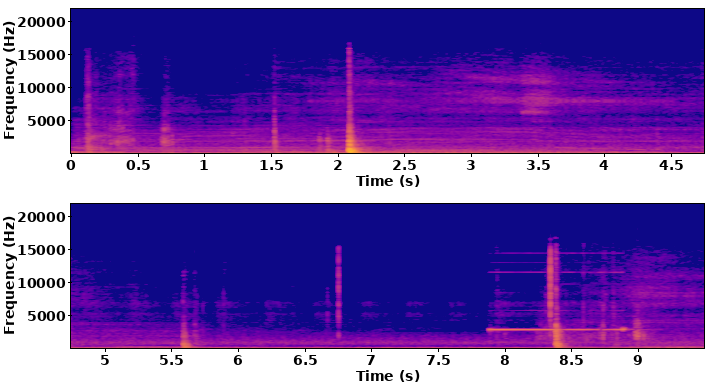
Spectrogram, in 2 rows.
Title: Knocking noise from power tailgate on 2016 Acura RDX Elite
